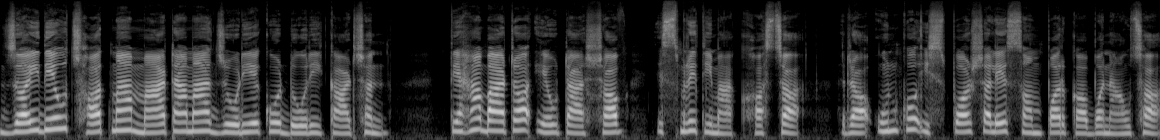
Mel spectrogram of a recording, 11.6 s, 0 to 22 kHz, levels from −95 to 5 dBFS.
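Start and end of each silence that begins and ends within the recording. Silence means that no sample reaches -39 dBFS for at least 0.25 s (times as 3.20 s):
3.85–4.52 s
6.21–6.59 s
7.99–8.43 s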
